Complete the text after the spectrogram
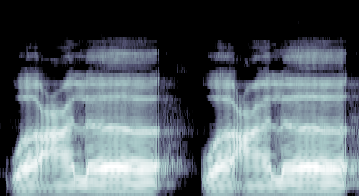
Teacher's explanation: mad tabi'i ya, mad asli dibacanya dua harokat. Ala, ala, dua harokat, dua ketukan.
